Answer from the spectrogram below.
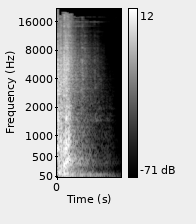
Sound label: Stone Jump; moul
